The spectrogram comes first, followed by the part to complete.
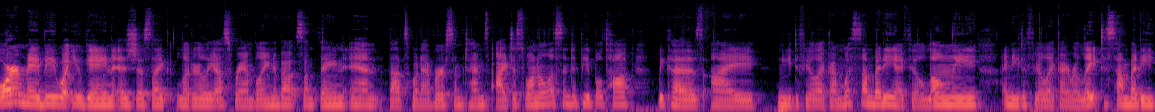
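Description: A woman with a Canadian accent speaks very fast at a fairly low pitch, her intonation monotone and flat. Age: 20s. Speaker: podcast host and naturopathic medicine student. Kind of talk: casual solo monologue.

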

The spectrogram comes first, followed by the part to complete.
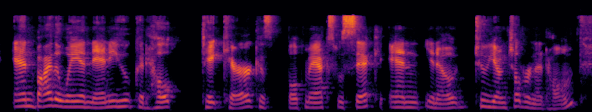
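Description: Hardly pausing, a woman speaks at a moderate pace in a medium-pitched voice with ordinary pitch variation. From Canada. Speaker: corporate executive and keynote speaker. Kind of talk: interview conversation.

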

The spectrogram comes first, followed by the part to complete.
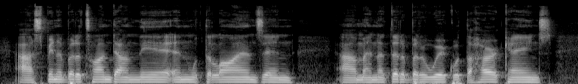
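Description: A man speaks in a New Zealand accent at a medium pitch. His pace is fairly quick, on a very clean recording with a silent background. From New Zealand (Mount Maunganui). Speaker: rugby player. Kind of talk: casual monologue.

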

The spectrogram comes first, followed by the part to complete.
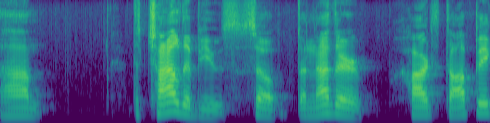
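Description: Against a quiet background, a speaker with a non-native accent talks at a very slow pace with ordinary pitch variation. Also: man. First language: not English. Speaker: podcast co-host. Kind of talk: casual chat.

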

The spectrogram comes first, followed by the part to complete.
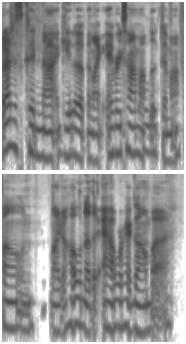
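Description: A woman with a Southern US accent: very deep, low pitch, flat monotone intonation, very even loudness and a very fast pace. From US South. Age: 40s. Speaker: podcast co-host. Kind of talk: casual chat.

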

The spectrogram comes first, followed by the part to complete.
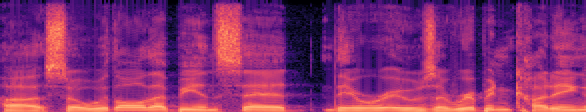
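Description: At a fairly quick pace, a man speaks in a plain, everyday voice. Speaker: podcast host. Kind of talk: casual chat. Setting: in person at expo.

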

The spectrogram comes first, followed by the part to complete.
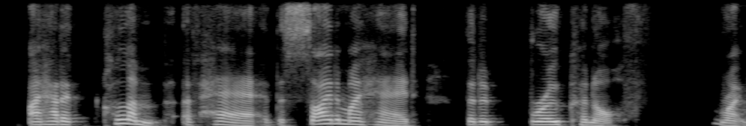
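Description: Lively intonation comes at a moderate pace over a quiet background. It is an unremarkable speaking voice. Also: woman. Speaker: podcast host. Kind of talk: casual interview chat.

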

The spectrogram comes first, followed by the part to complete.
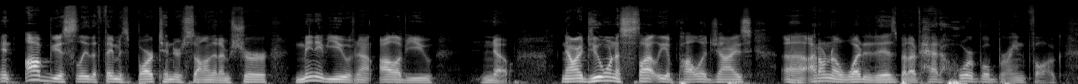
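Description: A man talks at a fairly quick pace in an ordinary speaking voice. The recording is very clean with a silent background. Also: medium pitch for a man, ordinary pitch variation. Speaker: podcast host. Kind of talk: casual interview chat. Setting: in-person interview.

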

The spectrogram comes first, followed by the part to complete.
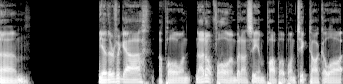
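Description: A man with a Southern US accent speaks very fast, with long, frequent pauses, in a very deep, low pitch and fairly even intonation. The recording is very clean, with a silent background and a dry, close sound with no echo. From Alabama, US South. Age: 20s. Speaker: firefighter and veteran. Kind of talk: casual interview chat.

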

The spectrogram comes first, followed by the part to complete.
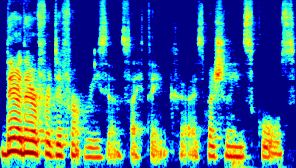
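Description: A woman with a Bulgarian accent speaks at a medium pitch. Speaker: guest co-host, piano teacher.

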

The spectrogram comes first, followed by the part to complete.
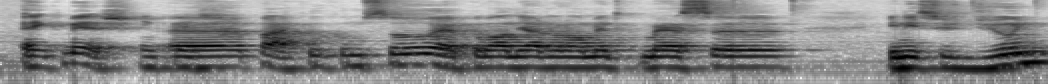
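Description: With noticeable background noise and audible room echo, a man speaks fairly quickly in a fairly high, monotone, flat voice. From Portugal, Azeitão (Setúbal). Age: 20s. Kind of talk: casual interview chat.

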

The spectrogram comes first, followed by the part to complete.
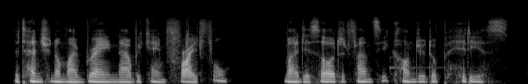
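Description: A man is speaking. Music plays in the background. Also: dry, close sound with no echo. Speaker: audiobook narrator. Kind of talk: literary audiobook reading of a gothic horror tale, first-person narration. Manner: formal, ornate phrasing delivered with hushed suspense.

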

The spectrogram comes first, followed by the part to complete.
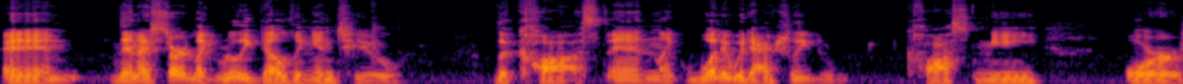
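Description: A man speaks at medium pitch with ordinary pitch variation, an ordinary speaking voice. The recording is very clean, with a silent background. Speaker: political candidate. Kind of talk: casual interview.

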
